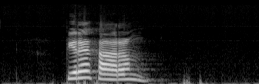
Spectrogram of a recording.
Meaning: 1. manner, mode, way, means 2. likeness, similarity 3. kind, species, sort 4. quality, property, essence, nature
- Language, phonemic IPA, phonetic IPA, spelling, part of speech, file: Tamil, /pɪɾɐɡɑːɾɐm/, [pɪɾɐɡäːɾɐm], பிரகாரம், noun, Ta-பிரகாரம்.ogg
